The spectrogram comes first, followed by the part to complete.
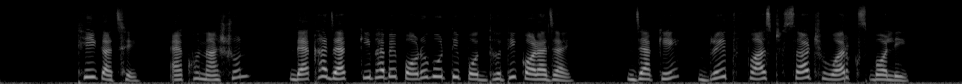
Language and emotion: Bengali, neutral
